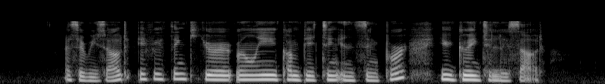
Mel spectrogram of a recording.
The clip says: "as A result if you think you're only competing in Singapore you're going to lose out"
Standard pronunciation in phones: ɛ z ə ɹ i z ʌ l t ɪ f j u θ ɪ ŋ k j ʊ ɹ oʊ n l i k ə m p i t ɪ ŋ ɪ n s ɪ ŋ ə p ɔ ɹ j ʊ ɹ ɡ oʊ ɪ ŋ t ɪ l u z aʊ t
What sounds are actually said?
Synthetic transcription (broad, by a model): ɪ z ə ɹ i z ʌ l t ɪ f j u θ ɪ ŋ k j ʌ ɹ oʊ n l i k ə m p i t ɪ ŋ ɪ n s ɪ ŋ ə p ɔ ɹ j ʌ ɹ ɡ oʊ ɪ ŋ t ɪ l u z aʊ t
